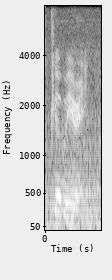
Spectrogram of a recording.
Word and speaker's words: Kymiring: Yeah, he came past on his little scooter and he said, it's Kymiring. He said, there's a river nearby, Kymi something.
